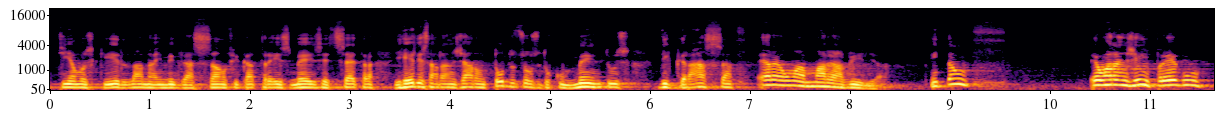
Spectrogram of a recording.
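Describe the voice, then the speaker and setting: Older pastor preaching in a reverberant hall. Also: male voice, mid-range voice. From immigrant to Brazil. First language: not Portuguese. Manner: dramatic, swings between loud proclamation and quiet storytelling. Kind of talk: sermon with personal story.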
